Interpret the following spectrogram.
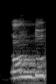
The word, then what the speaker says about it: দ্বন্দ্ব: দৈব হ্যাঁ, দ্বন্দ্ব কি হবে বলো?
